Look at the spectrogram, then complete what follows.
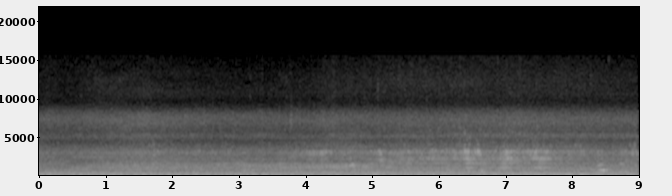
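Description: Steady rush of storm wind, with a low constant hum underneath.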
